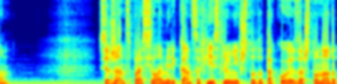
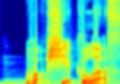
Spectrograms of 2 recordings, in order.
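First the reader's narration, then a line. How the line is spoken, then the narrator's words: Laughing. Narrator (Russian): засмеялся Пепе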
